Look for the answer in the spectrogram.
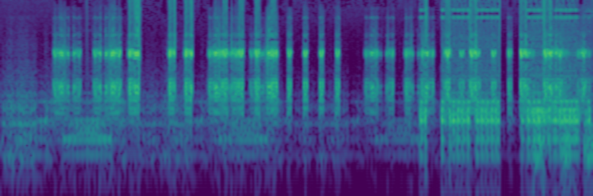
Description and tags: betaeight
Shufflings of static with throaty mid-lo bass purr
